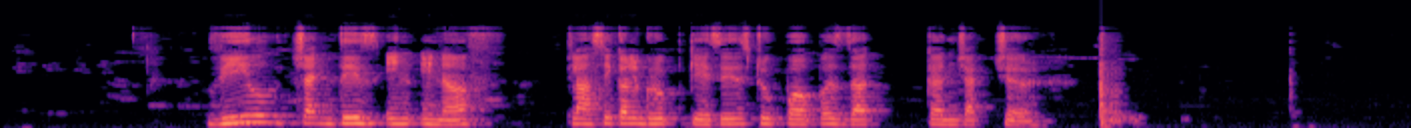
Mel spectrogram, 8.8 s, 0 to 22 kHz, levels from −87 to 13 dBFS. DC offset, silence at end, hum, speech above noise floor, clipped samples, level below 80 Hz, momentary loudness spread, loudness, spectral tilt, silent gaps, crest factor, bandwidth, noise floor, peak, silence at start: under 0.1%; 1.7 s; none; 56 dB; under 0.1%; -58 dBFS; 13 LU; -18 LUFS; -3 dB/octave; none; 22 dB; 9.8 kHz; -74 dBFS; 0 dBFS; 1.3 s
